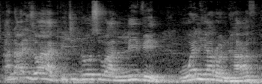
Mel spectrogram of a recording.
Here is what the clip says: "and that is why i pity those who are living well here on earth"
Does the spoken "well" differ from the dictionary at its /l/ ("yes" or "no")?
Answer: yes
